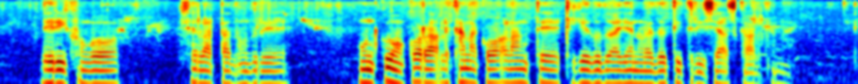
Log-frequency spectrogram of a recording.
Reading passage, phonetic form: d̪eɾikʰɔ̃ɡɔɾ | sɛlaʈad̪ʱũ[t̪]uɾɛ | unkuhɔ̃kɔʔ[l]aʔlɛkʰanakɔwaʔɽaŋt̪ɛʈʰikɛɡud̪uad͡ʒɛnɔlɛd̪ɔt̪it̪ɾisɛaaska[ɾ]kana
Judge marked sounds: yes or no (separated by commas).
no, no, no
